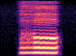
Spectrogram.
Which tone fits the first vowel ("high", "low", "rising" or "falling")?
high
